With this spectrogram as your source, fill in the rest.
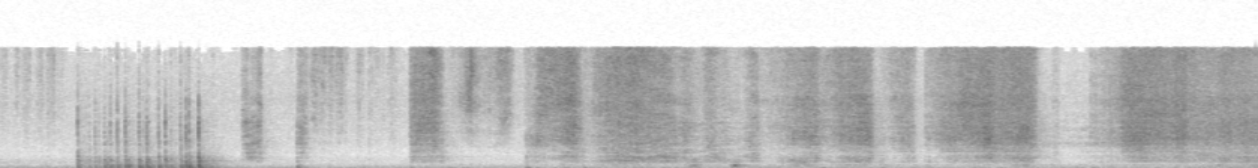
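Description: Fingertips and short nails scratch and tap quickly across a large, solid, worn wooden tabletop scattered with soil crumbs. Dry, rapid scratching and rubbing runs throughout, with a louder, fuller burst near the start and small tap clicks mixed in.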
